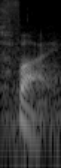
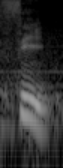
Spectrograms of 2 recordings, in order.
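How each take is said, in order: First: The vowel is an 'eye' sound. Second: The vowel is a long 'ee' sound. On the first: This is how Americans say it. "So I will use the Phi" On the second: This is how Europeans say it. "The Europeans would say fee"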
